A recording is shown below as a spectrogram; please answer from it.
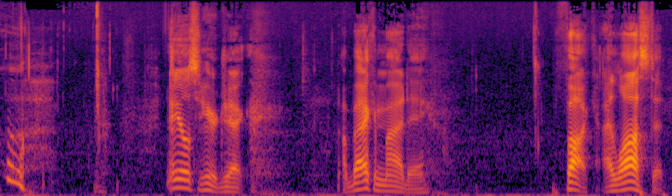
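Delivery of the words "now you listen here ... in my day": lightly voiced old president rambling; a hint of an elderly politician; Joe Biden impression. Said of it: "Joe Biden's head".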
